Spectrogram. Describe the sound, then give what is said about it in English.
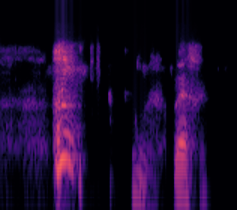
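A single sharp sneeze bursts out, followed moments later by a couple of short spoken words from another voice. “Bless you.”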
